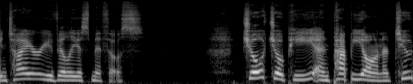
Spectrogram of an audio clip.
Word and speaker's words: papillon: French word for butterfly, papillon, which is spelled with two L's making the y sound instead of a y because, French.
